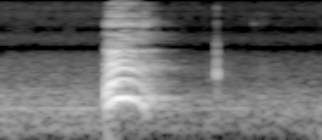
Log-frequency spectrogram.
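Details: Hiccups recorded in a hotel: a single sudden, voiced gulping hiccup over quiet room noise, followed by a faint click.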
